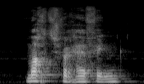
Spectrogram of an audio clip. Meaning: exponentiation, the activity or action of raising something to the power of something
- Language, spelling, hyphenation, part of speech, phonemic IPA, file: Dutch, machtsverheffing, machts‧ver‧hef‧fing, noun, /ˈmɑxts.vərˌɦɛ.fɪŋ/, Nl-machtsverheffing.ogg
